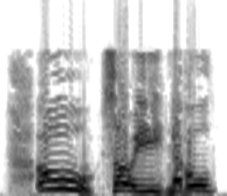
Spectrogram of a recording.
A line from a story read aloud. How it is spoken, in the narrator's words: Fred shouted over all the laughter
